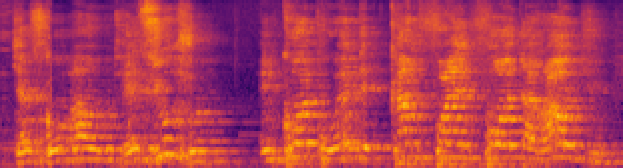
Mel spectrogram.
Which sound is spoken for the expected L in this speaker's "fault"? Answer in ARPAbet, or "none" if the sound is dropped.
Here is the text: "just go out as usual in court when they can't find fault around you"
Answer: none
